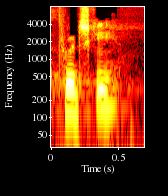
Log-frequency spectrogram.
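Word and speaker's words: pączki: get a poochki do do you pronounce it poochki oh good I have a very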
